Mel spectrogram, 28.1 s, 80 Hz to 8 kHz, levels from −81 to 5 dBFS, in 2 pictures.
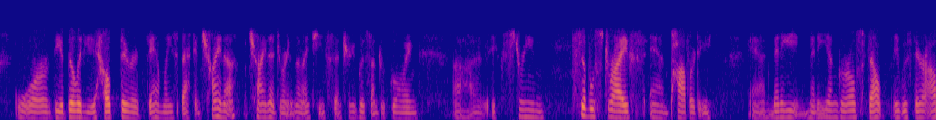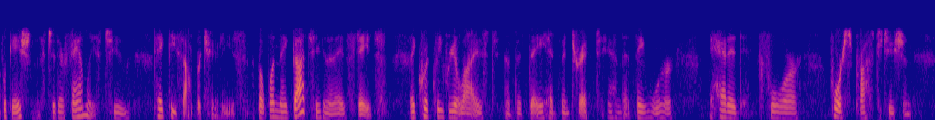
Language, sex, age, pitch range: English, female, 50-69, 150-180 Hz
